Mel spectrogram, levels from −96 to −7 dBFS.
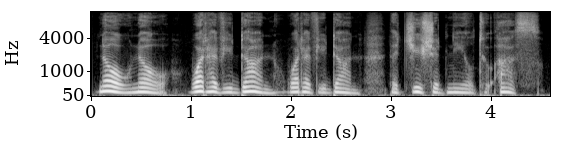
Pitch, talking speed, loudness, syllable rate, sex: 160 Hz, 210 wpm, -21 LUFS, 4.2 syllables/s, female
